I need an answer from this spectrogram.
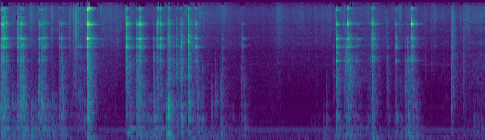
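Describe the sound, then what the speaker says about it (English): A bench vise is tightened by hand, giving irregular metallic clicks, knocks and scraping turns in several bursts with a quiet pause in the middle, near and fairly soft. "So I'm just going to lock it into the vise."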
